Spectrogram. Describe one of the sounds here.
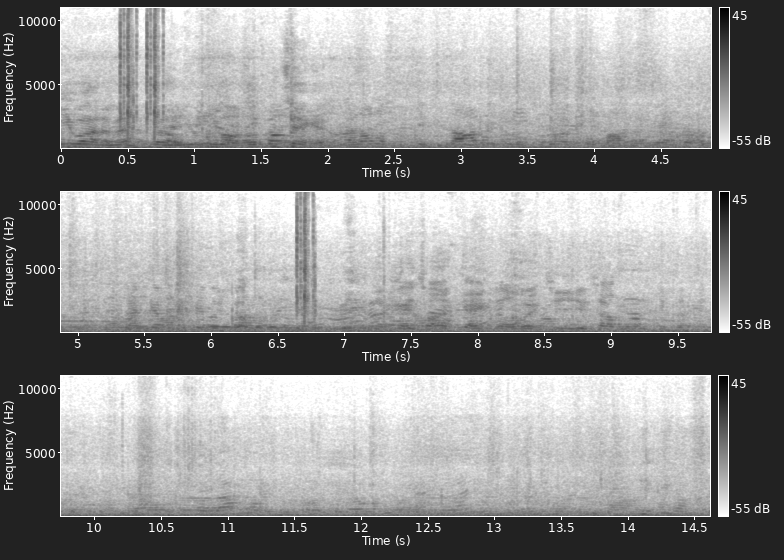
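A busy street crowd chatters all around, outdoors.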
